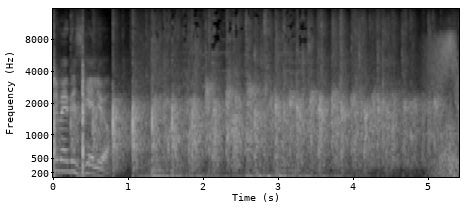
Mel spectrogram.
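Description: An audience claps and applauds.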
